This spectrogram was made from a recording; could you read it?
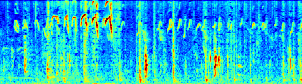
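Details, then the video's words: Several young chicks peep rapidly at once, with high thin chirps tumbling over each other about three or four a second, and light tapping and scratching underneath. "SUARA ANAK AYAM"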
